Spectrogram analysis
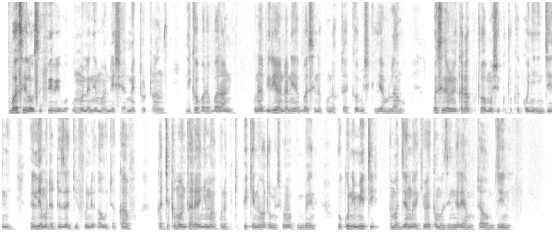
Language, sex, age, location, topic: Swahili, male, 18-24, Nairobi, government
